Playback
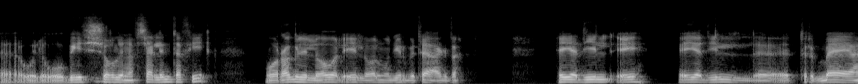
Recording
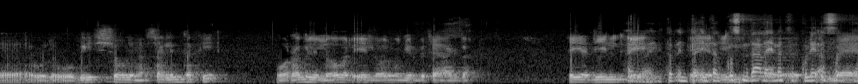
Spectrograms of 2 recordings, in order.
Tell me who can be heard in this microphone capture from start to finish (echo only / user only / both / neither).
both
